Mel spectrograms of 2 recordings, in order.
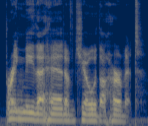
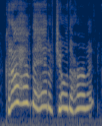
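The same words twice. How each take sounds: First: A hint of a stern biblical ruler giving a command; King Herod voice. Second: Much higher, dainty mock-polite voice; sweet polite request. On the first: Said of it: "That's my best King Herod voice". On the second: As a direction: ask for a head as if it were a cup of tea. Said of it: "was it his father or his wife that was like".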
